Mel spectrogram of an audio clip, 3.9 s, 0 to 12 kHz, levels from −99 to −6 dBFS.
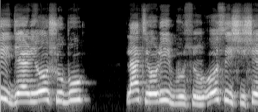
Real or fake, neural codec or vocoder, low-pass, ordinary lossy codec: real; none; 10.8 kHz; none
